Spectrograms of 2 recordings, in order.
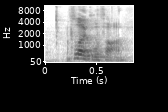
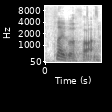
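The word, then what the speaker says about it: Phlegethon: sorry not sorry i don't remember how to pronounce the the level of hell that you're from floydlathon flegathon thank you so the the the door opens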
